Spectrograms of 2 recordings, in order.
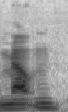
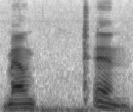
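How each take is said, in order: First: The T is soft, without a full stop. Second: The T is a full, complete stop. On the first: "when we talk fast, we don't really make a full stop" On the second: "My tongue is just behind my teeth and at the roof of my mouth"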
